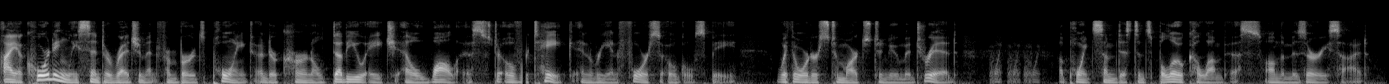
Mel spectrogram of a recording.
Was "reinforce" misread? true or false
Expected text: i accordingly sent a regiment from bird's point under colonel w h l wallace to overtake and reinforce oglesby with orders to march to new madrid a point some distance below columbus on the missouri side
false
